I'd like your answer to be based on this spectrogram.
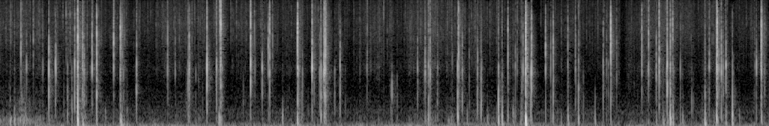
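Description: A single crumpled sheet of thin, flexible brown kraft paper is held in both hands and squeezed and crinkled with the fingertips and thumbs. It makes a steady stream of dry, irregular crinkles and sharp, bright crackles that stop almost instantly. Louder snaps stand out near the first second and around the seventh second.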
